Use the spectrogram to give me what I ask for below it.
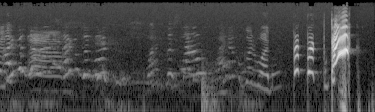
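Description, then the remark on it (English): A person does a chicken imitation, with quiet warbling clucks that build to two sharp clucks and a loud, shrill final squawk, all in a high, childlike voice. “That was a very good chicken.”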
